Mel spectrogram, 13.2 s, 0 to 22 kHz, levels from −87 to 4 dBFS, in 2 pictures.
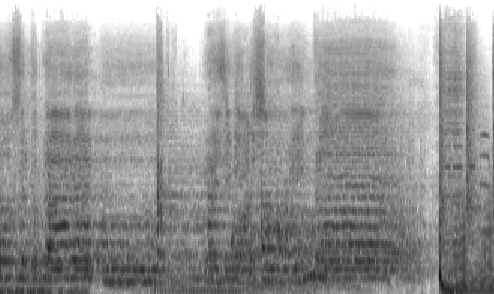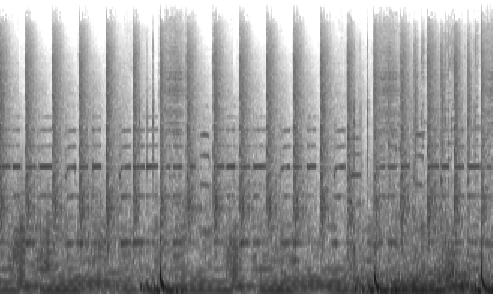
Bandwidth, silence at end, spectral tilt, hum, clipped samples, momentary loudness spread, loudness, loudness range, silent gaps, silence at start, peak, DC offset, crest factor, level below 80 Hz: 17 kHz; 0 s; -5 dB/octave; none; under 0.1%; 6 LU; -16 LUFS; 2 LU; none; 0 s; 0 dBFS; under 0.1%; 16 dB; -22 dBFS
